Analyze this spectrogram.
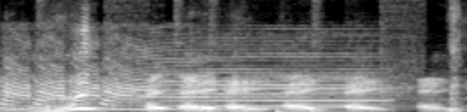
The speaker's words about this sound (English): I'll take the air horn back.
